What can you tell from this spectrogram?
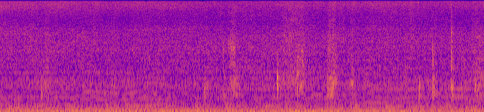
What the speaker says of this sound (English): we will roast this onion, tomato and the dry spice at least for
